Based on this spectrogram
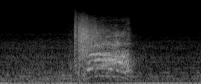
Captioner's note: screams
